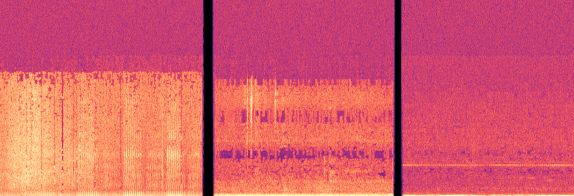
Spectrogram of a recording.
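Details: Exotic Shorthair cat purring in short spliced stretches: a low, buzzing rumble, loudest in the opening seconds, then a duller, deeper hum after two abrupt cuts.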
